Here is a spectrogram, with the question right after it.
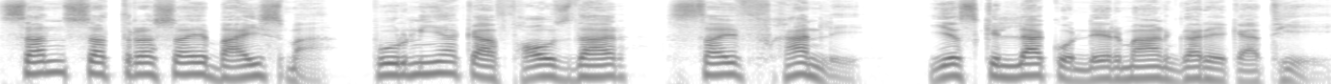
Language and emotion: Nepali, neutral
